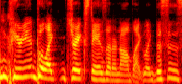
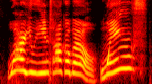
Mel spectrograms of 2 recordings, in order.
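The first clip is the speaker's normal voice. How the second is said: high-pitched, baffled challenge; incredulous questioning; 10 semitones higher, slower than usual. Acted. Incredulous scolding of Taco Bell eaters.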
